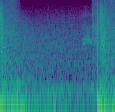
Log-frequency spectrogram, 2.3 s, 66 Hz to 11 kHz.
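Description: A tank gun fires in World of Tanks at an open-topped T67 tank destroyer: one sharp, loud, booming shot near the end, after a stretch of low rumbling engine noise.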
